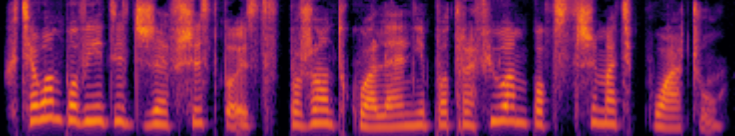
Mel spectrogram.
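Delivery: ordinary delivery, nothing marked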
